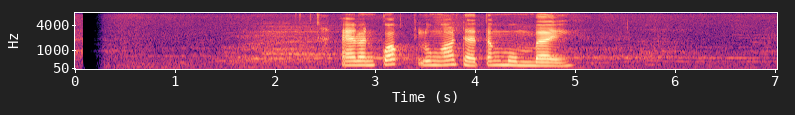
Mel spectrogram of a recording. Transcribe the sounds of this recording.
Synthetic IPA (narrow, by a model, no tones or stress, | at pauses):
ʔɛlənkɔk̚luŋɔɖ̥ä̤t̪əŋmumbaj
